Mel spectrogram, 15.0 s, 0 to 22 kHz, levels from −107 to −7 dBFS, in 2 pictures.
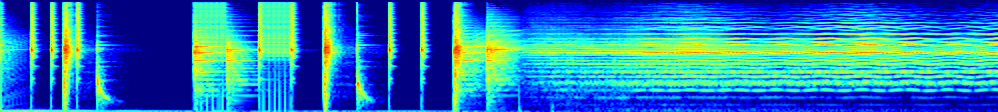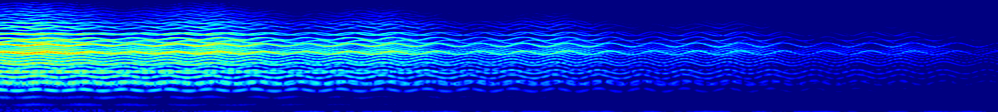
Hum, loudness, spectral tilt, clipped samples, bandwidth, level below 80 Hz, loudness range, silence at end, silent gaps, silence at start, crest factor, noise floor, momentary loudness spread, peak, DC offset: none; -24 LUFS; 3.5 dB/octave; under 0.1%; over 20 kHz; -70 dBFS; 15 LU; 4.35 s; none; 0 s; 28 dB; -83 dBFS; 23 LU; -2 dBFS; under 0.1%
